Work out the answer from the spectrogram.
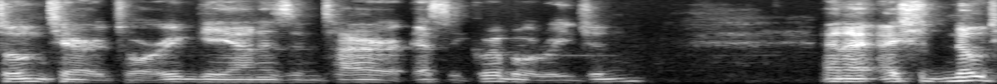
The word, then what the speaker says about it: Essequibo: use of Essequibo, and I just want to be very clear that it is Essequibo, not Essequibo.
